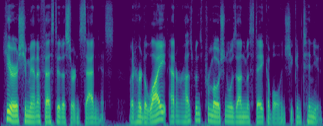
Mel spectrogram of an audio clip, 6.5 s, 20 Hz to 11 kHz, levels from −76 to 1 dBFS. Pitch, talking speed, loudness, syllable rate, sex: 100 Hz, 165 wpm, -20 LUFS, 5.6 syllables/s, male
